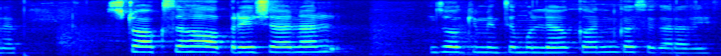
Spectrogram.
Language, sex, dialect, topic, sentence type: Marathi, female, Standard Marathi, banking, statement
